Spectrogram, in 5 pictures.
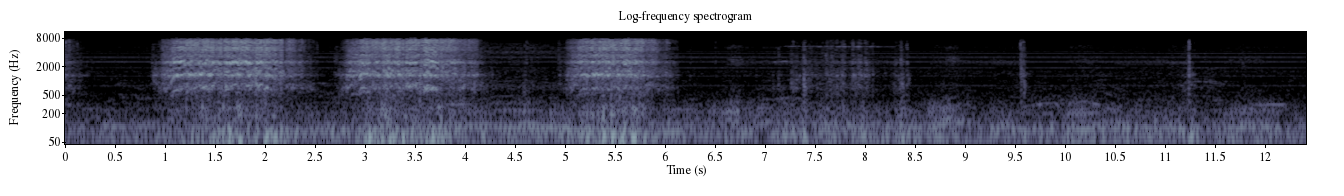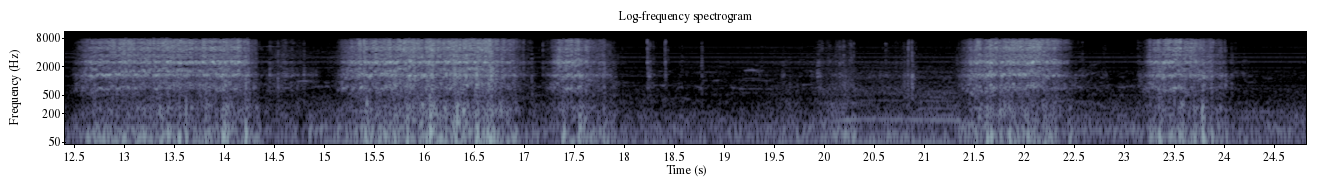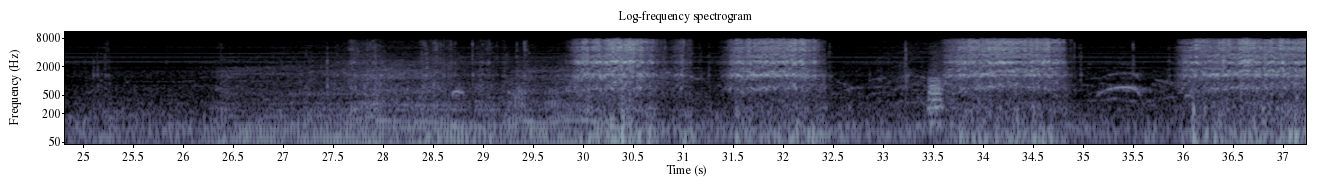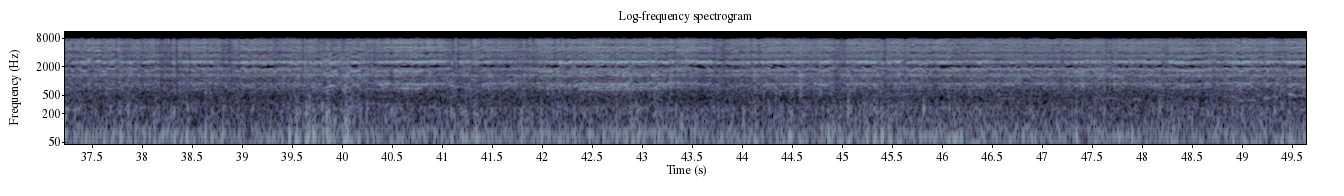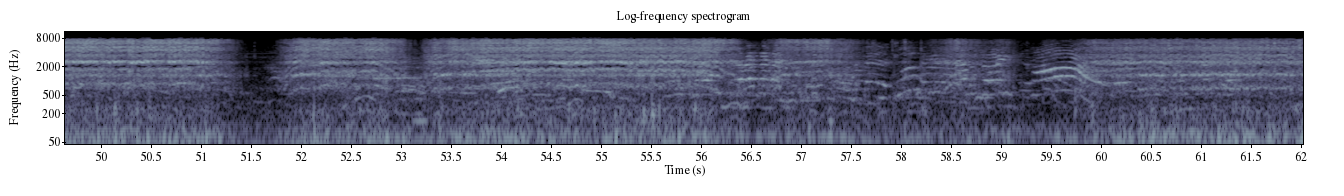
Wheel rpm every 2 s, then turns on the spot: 80, 100, 60, 10, 0, 0, 120, 110, 100, 10, 50, 60, 10, 10, 30, 80, 60, 90, 190, 220, 230, 220, 230, 230, 230, 150, 140, 200, 80, 30, 140.
6-8 18-22 24-28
